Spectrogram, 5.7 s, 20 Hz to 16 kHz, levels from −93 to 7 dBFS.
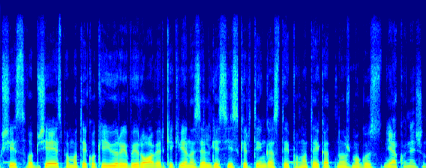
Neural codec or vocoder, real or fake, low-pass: none; real; 14.4 kHz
